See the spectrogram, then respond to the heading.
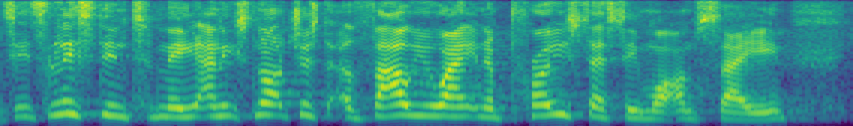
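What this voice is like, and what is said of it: Birmingham English accent. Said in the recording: “my Birmingham accent”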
